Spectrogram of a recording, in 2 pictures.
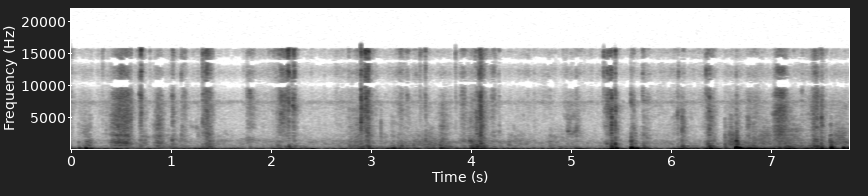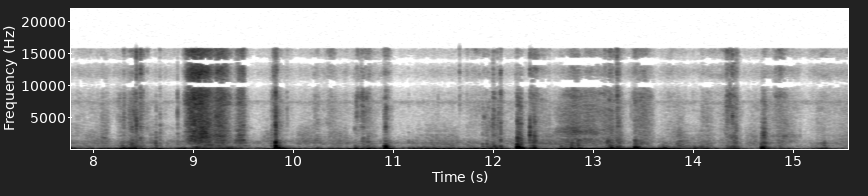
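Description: Faint, scattered knocks, taps and rubbing from things being handled. There is a short hiss about nine seconds in and a low rumble near the end.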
